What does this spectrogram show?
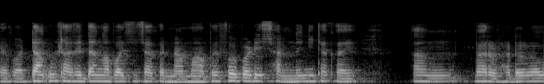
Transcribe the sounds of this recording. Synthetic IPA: ajbadaŋultʰasedaŋabazizakaɾnamabajpʰɯɾpaɽisanːɯnitʰakʰaj | aŋbaɾɔɾɦadɔɾa

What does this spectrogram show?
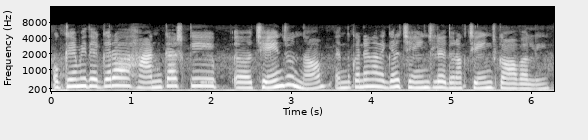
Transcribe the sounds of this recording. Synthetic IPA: oːke̞ːmiːd̪ɛɡːɐɾɐɦaːɳkaːʂʈki | t͡ʃe̞ːɲd͡ʒund̪aːe̞nd̪ukɐɳʈe̞ːnaːd̪ɛɡːɐɾɐt͡ʃe̞jɲd͡ʒle̞ːd̪unaːkut͡ʃe̞jɲd͡ʒkaːʋaːli

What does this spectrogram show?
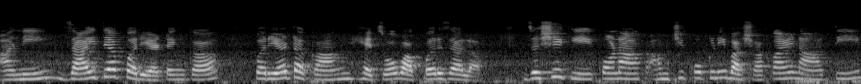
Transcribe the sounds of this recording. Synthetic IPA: aɽ̃id͡zajt̪japəɾjəʈẽŋka | pəɾjəʈəkãŋkɦɛt͡sɔʋapəɾd͡zʱala | d͡zəɕekiːkɔɽ̃ãkʰamt͡ɕiːkokɳiːbʱaɕakajnat̪i

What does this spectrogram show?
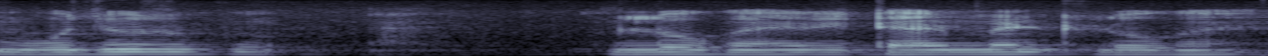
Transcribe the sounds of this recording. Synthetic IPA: ʋʊd͡ʒʊɾɡ | loːɡɦɛ̃ɾɪʈaːjɾmẽɳʈloːɡɦɛ̃ː

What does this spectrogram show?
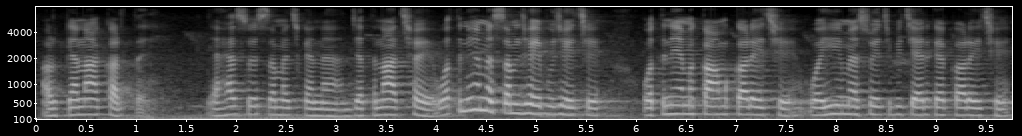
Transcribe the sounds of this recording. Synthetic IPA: a̰ɾkenakəɾt̪ɛ̰ | jə̰ɦɛset͡ʃsəməd͡ʒʱkenɛd͡ʒet̪nat͡ʃʰɛjot̪niemesəmd͡ʒʱəjbud͡ʒʱɛt͡ʃʰɛ | ot̪niemekamkəɾɛt͡ʃʰɛoɦimeset͡ʃʰbit͡ʃaɾkekəɾɛt͡ʃʰɛ

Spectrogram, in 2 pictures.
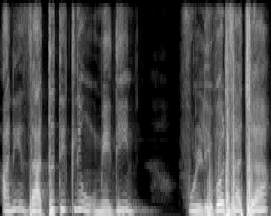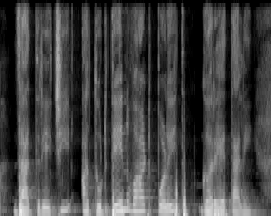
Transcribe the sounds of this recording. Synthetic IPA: aɽ̃id͡zat̪t̪it̪lĩumed̪iːn | fulːiʋəɾsat͡ɕjad͡zat̪ɾet͡ɕiːat̪uɾd̪enʋaʈpəɭeːt̪ɡʱəɾɛ̃t̪alĩː

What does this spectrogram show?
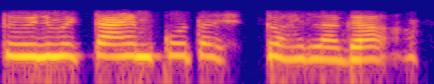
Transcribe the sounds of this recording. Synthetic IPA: t̪uinmẽʈaːjmkot̪ɐst̪uɦilɐɡaː

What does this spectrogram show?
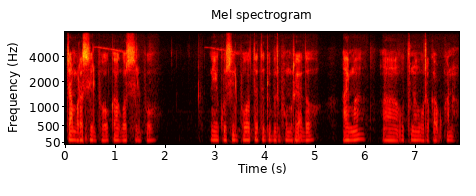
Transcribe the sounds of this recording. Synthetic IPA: t͡ʃambɽasilpʰɔkaɡɔsilpʰɔ | niakusilpʰɔhɔt̪ɛt̪ɛɡɛbiɾpʰumɾɛja̰ʔd̪ɔ | ajma | ut̪ʰnauɾaka̰bɔ̰kana

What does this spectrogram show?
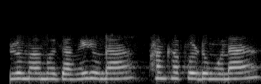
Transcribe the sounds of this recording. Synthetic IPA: ɾumamɯzaŋɯjɾɯwnapʰaŋkʰapʰɯɾduŋɯna

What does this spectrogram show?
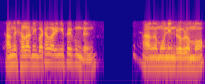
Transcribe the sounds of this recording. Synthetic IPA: haŋɯsalaɾnibaʈʰabaɾinipʰajpuŋdɯŋ | aŋɯmɔninpɾɔbɾɔmːɔ

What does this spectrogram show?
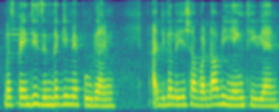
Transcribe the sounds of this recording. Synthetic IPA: bɐspɐ̃ɦɪ̃ɲd͡ʑizɪ̃nd̪əɡimẽpuːɾiaːɦɪnɪ̆ | ɐ̰ʄʊkɐlɪɦəsãːʋɐɗãbɪə̃ĩt̪ʰiʋijaːɦɪnɪ̆

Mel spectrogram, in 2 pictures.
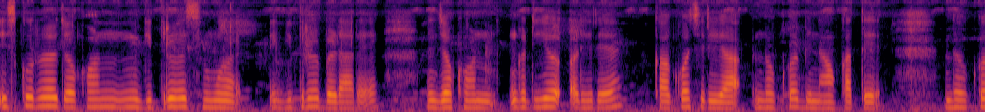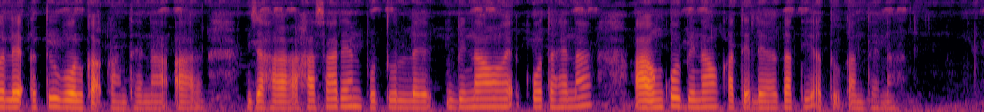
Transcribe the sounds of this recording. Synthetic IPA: iskuɾɛɾd͡ʒɔkʰɔnɡid̪ɾəsuməʔ | ɡid̪ɾəbɛɽaɾɛd͡ʒɔkʰɔnɡəɖijəʔəɽiɾɛ | kaɡɔt͡ʃɾɛjaʔlɔwkəbinawkat̪ɛʔ̚ | ləwkəlɛʔət̪uɡɔlka̰ʔkant̪aɦɛnaʔaɾ | d͡ʒaɦahasaɾɛnput̪ulːɛbinawɛʔkɔt̪aɦɛna | aɾɔŋkɔbinawkat̪ɛʔlɛɡat̪iə̰t̪ṵʔkant̪aɦɛna

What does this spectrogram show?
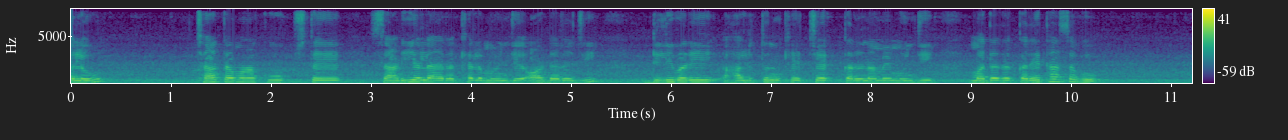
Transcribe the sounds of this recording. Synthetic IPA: ɦɐlo | t͡ɕʰaːt̪ɐʋ̤ãkuːpst̪e | saːɽ̤ijəlaːɪɾɐkʰijəlmʊ̃ɦɪ̃ɲd͡ʑeʔɔːɾɖəɾd͡ʑiː | ɖɪliʋəɾiɦaːlət̪ʊnɪ̆kʰeːt͡ɕeːkːɐɾəɽ̃ə̆mẽmʊ̃ɦɪ̃ɲd͡ʑi | mɐd̪əd̪kɐɾet̪ʰasɐɡʱoː

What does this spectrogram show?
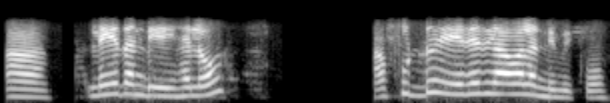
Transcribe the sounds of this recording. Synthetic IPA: aː | lɛːd̪ɐɳɖiɦɛlo̞ː | pʰuɖːueːd̪eːd̪ikaːʋaːlɐɳɖimiːku

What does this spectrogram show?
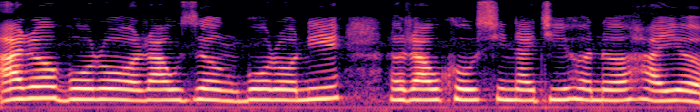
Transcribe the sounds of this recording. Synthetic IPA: aɾɯbɔɾɔɾawzɯŋbɔɾɔni | ɾawkʰɯwsinajtʰiɦənɯɦajɯ

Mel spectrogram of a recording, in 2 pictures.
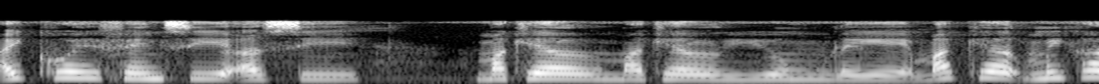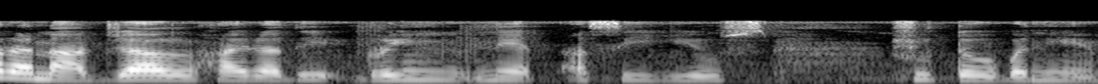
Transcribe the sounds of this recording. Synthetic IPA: ɐjkʰojpʰensiɐsi | makʰelmakʰeljumlɐjemakʰmijkʰaɾanɐd͡ʒalhajɾadiɡɾinːet̚ɐsijus | sutːowbɐni

